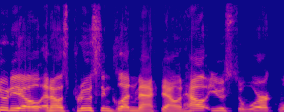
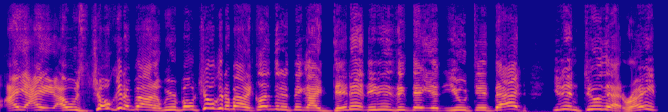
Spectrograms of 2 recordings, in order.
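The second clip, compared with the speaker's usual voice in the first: nervous pleading; 8 semitones higher than usual. Retold or imitated. Defending himself against angry cohost.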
